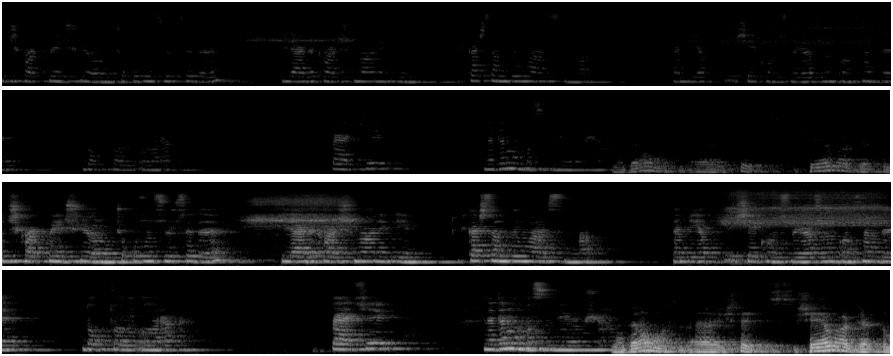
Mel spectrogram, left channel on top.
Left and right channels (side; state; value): left; quieter; 21.2 dB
